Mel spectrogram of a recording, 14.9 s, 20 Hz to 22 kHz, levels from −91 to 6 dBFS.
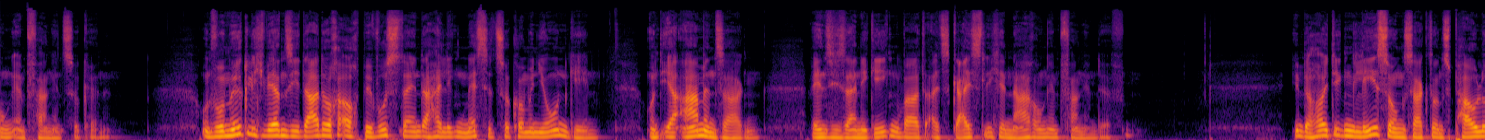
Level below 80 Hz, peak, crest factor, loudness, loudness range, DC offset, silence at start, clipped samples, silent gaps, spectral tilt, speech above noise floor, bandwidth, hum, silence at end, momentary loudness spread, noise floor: -46 dBFS; -4 dBFS; 18 dB; -21 LUFS; 7 LU; under 0.1%; 0 s; under 0.1%; none; -6.5 dB/octave; 44 dB; 16.5 kHz; none; 0 s; 15 LU; -64 dBFS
